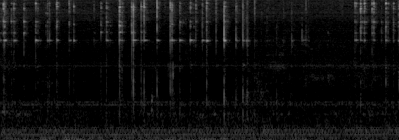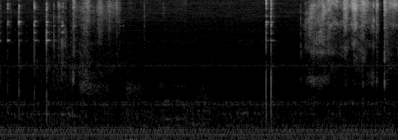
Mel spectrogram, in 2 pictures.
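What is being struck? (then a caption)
Glass skull ornament. A glass skull is tapped, giving light glassy clinks and ticks over a steady low hum. The taps come in irregular clusters throughout, with short ring and no speech heard.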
